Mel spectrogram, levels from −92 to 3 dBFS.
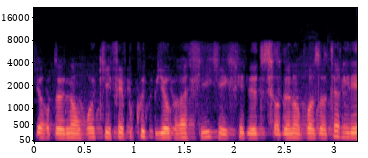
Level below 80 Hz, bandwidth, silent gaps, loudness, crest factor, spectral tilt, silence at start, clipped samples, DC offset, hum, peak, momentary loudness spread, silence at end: -72 dBFS; 7.8 kHz; none; -26 LUFS; 16 dB; -7 dB/octave; 0.05 s; under 0.1%; under 0.1%; none; -10 dBFS; 4 LU; 0 s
